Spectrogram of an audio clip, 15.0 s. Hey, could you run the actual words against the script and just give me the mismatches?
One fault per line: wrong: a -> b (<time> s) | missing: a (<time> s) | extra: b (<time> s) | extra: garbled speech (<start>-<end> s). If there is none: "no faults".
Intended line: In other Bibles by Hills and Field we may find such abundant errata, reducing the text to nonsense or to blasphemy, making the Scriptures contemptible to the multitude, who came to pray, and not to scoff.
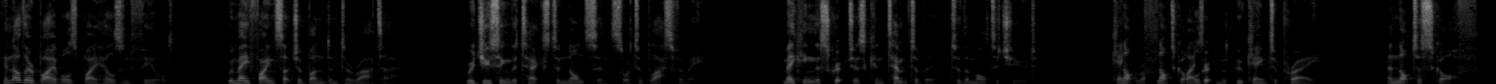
extra: garbled speech (11.1-12.3 s)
